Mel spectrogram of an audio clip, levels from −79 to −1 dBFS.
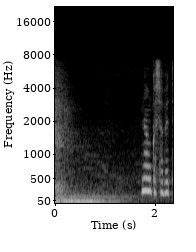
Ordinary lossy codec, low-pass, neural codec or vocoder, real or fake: none; 7.2 kHz; none; real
